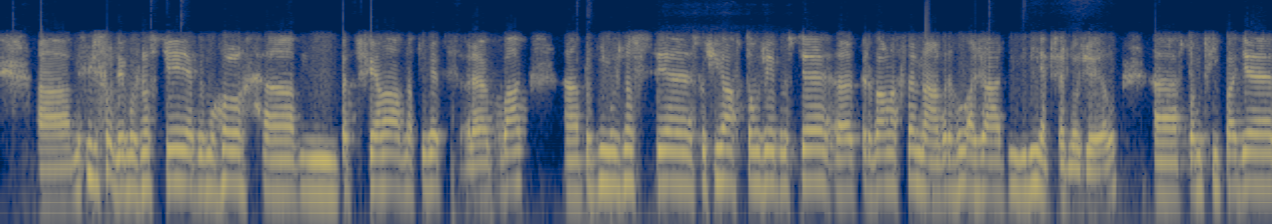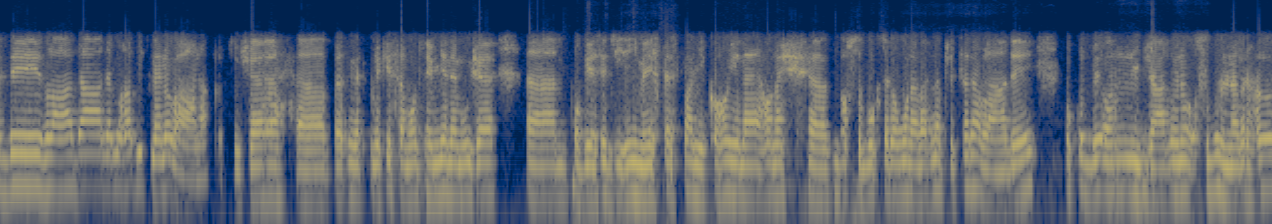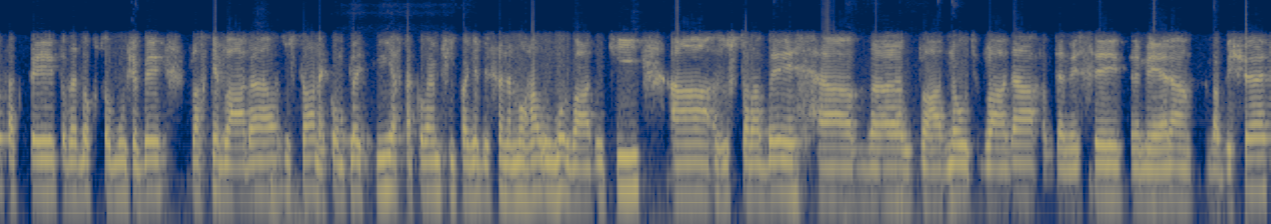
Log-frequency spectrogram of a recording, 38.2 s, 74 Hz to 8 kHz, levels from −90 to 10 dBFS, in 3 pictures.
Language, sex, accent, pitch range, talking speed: Czech, male, native, 125-150 Hz, 145 wpm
